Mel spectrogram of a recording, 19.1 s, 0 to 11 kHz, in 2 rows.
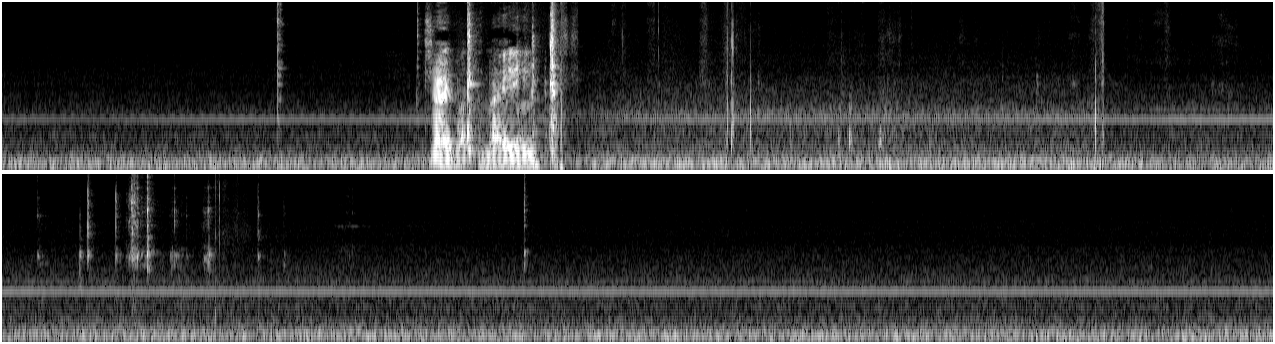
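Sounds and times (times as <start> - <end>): faint steady hum: 0.0 - 19.0
mechanism clicks and taps: 9.8 - 11.8.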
